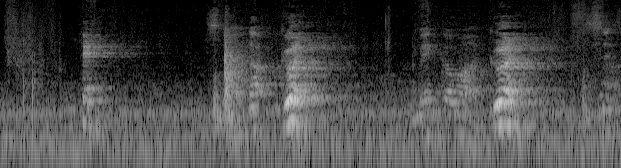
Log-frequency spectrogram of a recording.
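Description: An elderly man speaks in bursts in a large, echoing room.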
